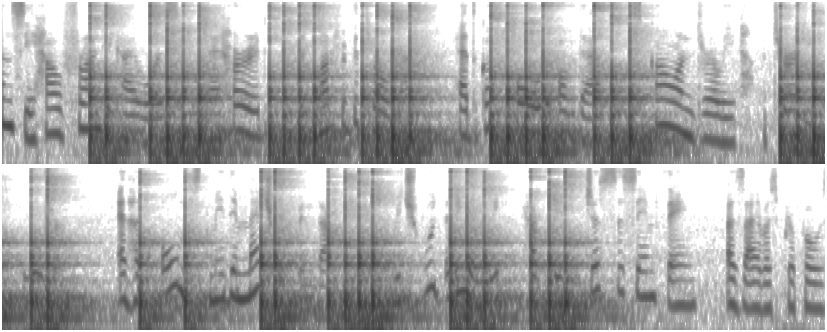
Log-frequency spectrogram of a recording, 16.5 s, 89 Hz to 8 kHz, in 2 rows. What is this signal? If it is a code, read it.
Tap code, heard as knocks on wood, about 6 knocks a second, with room echo and speech in English. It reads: ITS MAIN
